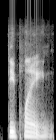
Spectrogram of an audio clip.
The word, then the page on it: deplane: American English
